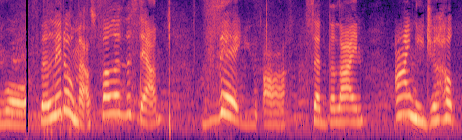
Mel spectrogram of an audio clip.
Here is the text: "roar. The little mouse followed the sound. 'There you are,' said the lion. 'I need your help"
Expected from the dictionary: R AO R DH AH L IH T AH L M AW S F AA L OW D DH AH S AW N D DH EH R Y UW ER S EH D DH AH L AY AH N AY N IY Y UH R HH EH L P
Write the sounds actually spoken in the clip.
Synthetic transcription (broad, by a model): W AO DH AH L IH T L M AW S F AA L OW D DH AH S AW N D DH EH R Y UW ER S EH D DH AH L AY AH N AY N IY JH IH HH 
